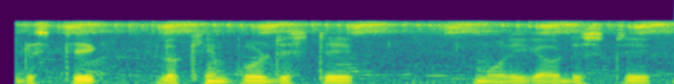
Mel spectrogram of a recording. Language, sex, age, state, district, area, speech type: Assamese, male, 18-30, Assam, Kamrup Metropolitan, rural, spontaneous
